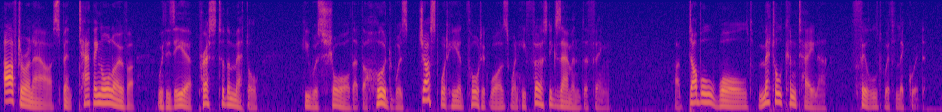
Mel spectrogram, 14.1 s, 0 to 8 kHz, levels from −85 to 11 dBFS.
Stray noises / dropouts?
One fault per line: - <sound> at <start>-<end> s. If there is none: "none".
none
